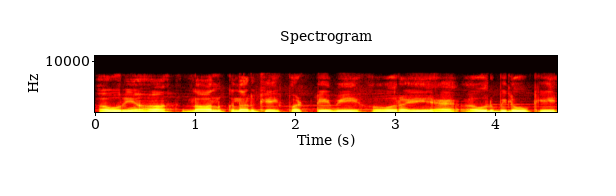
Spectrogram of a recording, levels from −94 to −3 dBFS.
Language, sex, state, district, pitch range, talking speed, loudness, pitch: Hindi, male, Uttar Pradesh, Saharanpur, 125-140 Hz, 170 wpm, -13 LUFS, 135 Hz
